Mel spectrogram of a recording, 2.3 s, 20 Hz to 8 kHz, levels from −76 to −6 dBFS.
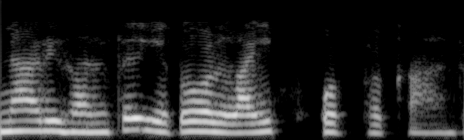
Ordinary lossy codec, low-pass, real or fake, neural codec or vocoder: none; none; fake; codec, 16 kHz, 1.1 kbps, Voila-Tokenizer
